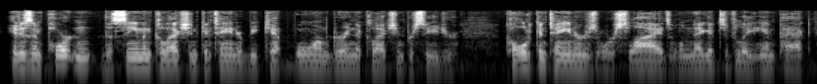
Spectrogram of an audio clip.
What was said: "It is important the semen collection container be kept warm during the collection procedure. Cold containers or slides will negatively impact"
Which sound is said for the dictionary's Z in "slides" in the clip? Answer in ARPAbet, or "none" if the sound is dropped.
Z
